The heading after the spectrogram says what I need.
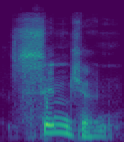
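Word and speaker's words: St John: It's st and then you know space John but it's pronounced singen.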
